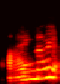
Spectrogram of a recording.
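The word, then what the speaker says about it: AINO: So, this one on the left here is an organization called I think it's pronounced I know A I N O.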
